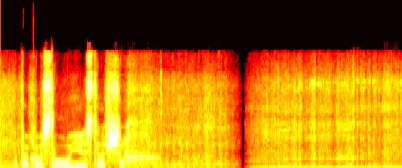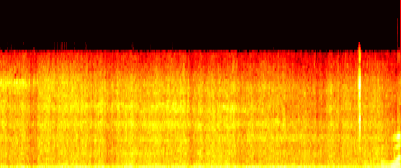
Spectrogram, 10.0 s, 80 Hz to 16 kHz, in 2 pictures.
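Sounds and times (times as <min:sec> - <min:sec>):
motorcycle engine running: 0:00.0 - 0:10.0
wind on microphone: 0:03.1 - 0:10.0.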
